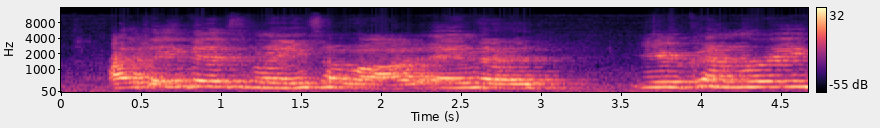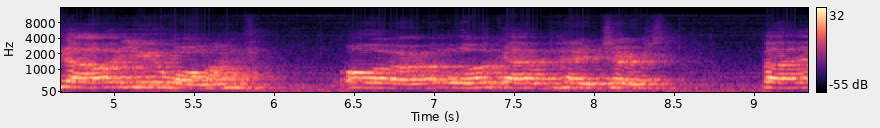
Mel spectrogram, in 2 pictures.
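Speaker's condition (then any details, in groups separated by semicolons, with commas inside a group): Cerebral palsy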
